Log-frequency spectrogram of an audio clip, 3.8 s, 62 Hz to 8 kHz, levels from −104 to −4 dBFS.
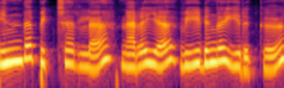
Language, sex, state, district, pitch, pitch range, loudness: Tamil, female, Tamil Nadu, Nilgiris, 250 Hz, 215-280 Hz, -13 LUFS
